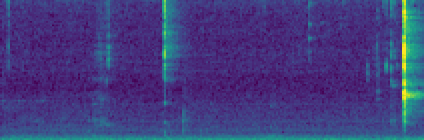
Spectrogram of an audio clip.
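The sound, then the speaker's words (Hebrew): Someone quietly sips water with aloe vera from a glass: a few soft, wet mouth clicks and swallows spread out over low background hiss, ending with one slightly sharper click. No one speaks. “שנייה, אולי תשמעו את הלגימות שלי.”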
